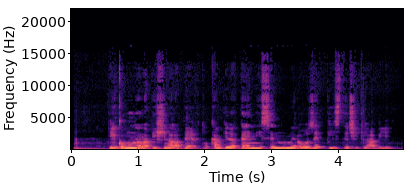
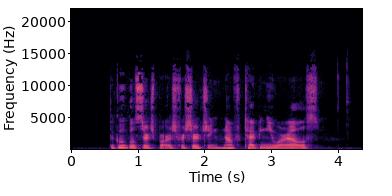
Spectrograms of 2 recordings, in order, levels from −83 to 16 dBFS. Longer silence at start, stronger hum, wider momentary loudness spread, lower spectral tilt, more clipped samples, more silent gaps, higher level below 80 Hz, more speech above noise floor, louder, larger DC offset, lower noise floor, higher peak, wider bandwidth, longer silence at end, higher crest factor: second, 0.05 s vs 0.6 s; neither; first, 14 LU vs 7 LU; first, -6.5 dB/octave vs -3 dB/octave; neither; neither; first, -54 dBFS vs -68 dBFS; second, 21 dB vs 44 dB; first, -17 LUFS vs -24 LUFS; neither; second, -38 dBFS vs -69 dBFS; first, -2 dBFS vs -8 dBFS; about the same, 13.5 kHz vs 14.5 kHz; second, 0.15 s vs 0.7 s; about the same, 14 dB vs 18 dB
